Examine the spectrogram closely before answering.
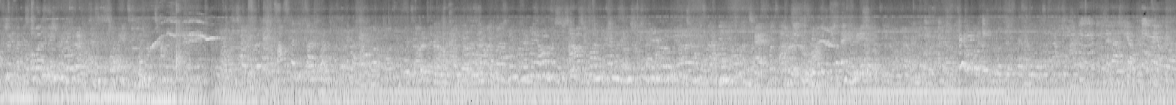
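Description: Several adults talk at once in the background, with voices echoing off hard walls.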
